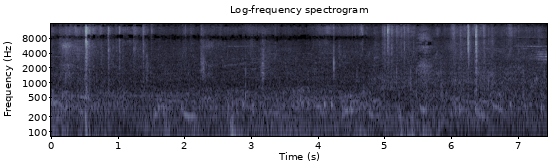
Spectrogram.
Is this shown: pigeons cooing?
yes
